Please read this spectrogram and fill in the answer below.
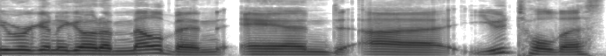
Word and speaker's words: Melbourne: to go to Melbourne which is the Australian way of saying Melbourne um I see what you did there yeah you like that that's that's how we Americans say it Melbourne well it's the it's the correct way of saying it we're just lazy and we shorten everything to Melbourne if your name's Steven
